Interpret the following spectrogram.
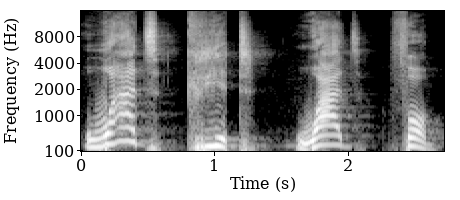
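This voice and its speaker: A Kenyan woman pastor delivers a sermon in a mid-pitched voice. She repeats her key phrases for emphasis, moves between English and Swahili, and calls on the congregation to answer her. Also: big pitch swings, drawn-out words, slightly rough.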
